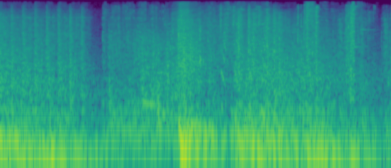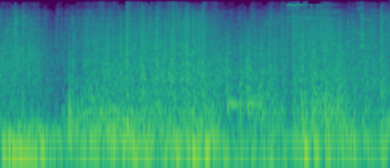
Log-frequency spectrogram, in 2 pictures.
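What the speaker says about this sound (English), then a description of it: "Wow, these are some big gunfights coming out right here." Rapid gunfire from a FragPunk shooter match, with dense overlapping bursts and automatic fire rattling continuously, punctuated by a few heavier thuds and impacts.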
